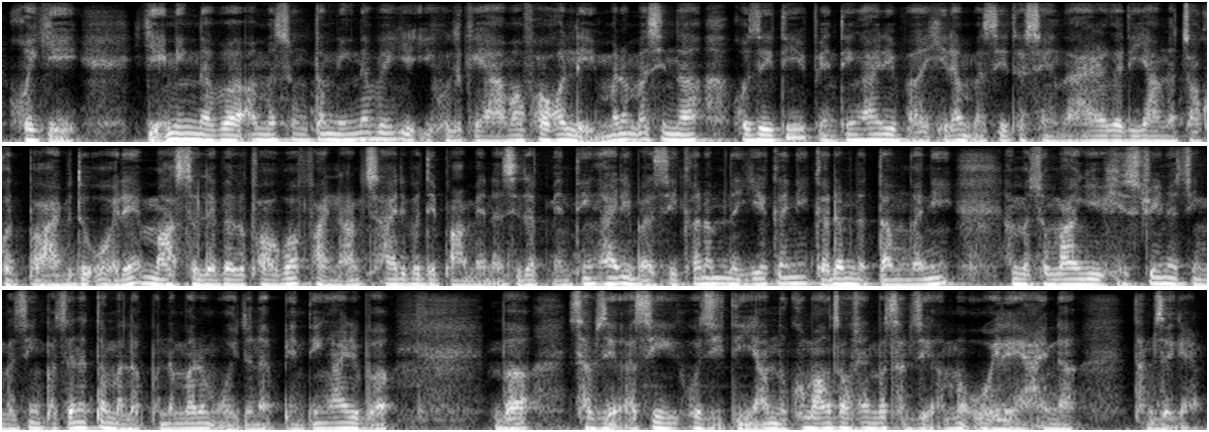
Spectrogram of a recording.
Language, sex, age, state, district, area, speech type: Manipuri, male, 18-30, Manipur, Imphal West, urban, spontaneous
